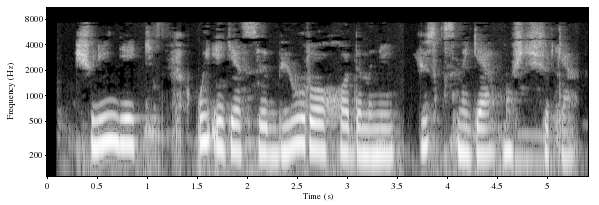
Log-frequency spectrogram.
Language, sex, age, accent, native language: Uzbek, female, 18-24, Andijon, Uzbek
